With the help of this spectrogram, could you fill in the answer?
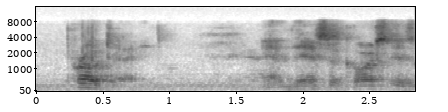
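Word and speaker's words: πρώτη: Prote. And this, of course, is also an adjective, and it's a feminine form they're giving here because we're dealing with feminine nouns. Prote, that would be first, the first something, the first something.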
